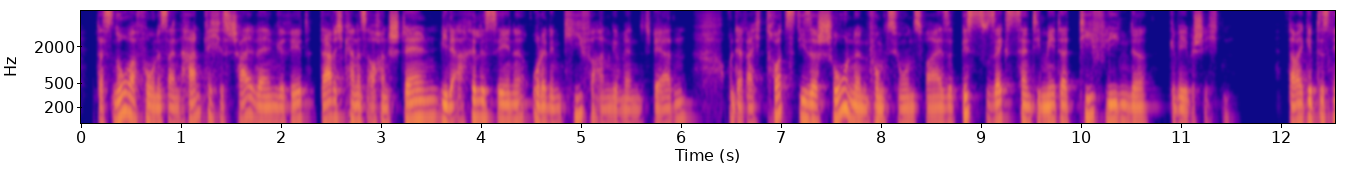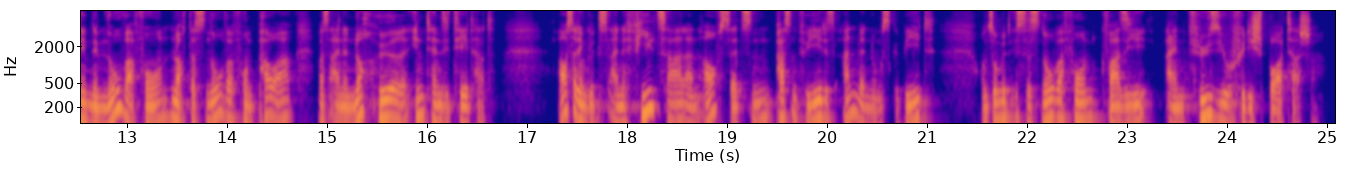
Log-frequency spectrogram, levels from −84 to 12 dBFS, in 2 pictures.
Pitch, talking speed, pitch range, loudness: 110 Hz, 170 wpm, 100-125 Hz, -21 LUFS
